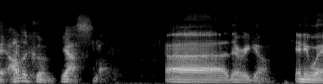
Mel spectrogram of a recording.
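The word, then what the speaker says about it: Oluokun: Folson Alokun. Alokun. That's how you say it. Alokun.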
